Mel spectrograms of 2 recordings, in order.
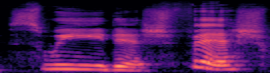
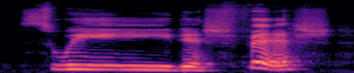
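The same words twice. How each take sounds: First: Two quick short syllables, then a long 'Fish'. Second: A long first syllable, then two quick short ones. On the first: "we usually say Swedish Fish, which sounds like T, T, ta" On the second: "You could do Swedish Fish, ta, T, T"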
